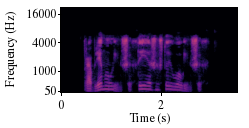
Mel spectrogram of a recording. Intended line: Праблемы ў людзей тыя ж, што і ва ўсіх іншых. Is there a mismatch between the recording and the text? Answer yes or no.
yes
